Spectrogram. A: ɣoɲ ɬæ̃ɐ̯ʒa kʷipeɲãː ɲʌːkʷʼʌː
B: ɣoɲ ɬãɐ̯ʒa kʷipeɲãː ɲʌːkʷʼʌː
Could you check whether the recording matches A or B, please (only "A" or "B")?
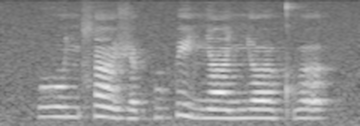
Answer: B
